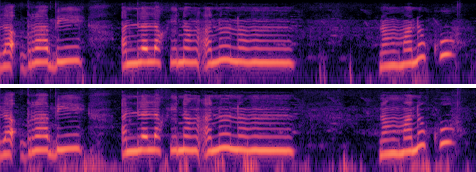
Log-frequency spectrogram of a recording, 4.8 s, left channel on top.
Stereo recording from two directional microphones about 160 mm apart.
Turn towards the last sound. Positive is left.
turn(degrees=-25)  # may be behind; listen again after turning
